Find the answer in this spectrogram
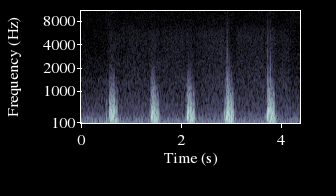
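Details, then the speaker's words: Abdominal auscultation with a stethoscope over the renal arteries and aorta, as advised in hypertension: rhythmic whooshing bursts with each pulse, about 75 a minute; abdominal arterial bruit. "in a patient with hypertension a brewery raises suspicion of renal artery stenosis but most breweries have other causes"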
